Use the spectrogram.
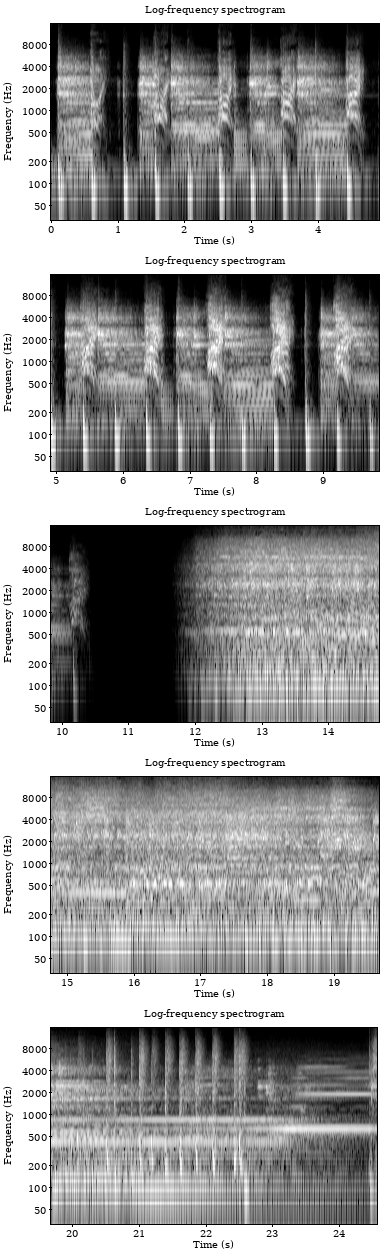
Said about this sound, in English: the distortion is purely from the power amplifier. You'll hear it more on the lower notes, the lower chords, but all the distortion is created simply by taking the guitar and turning it up until it is ripping loud.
